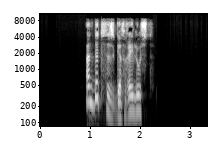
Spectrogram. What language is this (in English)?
Kabyle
